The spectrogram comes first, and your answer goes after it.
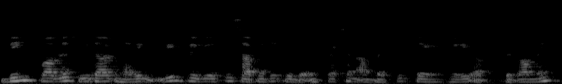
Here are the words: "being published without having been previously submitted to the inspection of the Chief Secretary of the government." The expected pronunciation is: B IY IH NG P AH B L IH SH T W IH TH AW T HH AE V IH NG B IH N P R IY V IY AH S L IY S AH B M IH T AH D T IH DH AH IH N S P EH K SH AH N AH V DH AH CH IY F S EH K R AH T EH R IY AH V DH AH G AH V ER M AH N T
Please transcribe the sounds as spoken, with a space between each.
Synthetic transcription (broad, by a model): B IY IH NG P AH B L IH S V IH T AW T HH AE V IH NG B IH N P R IY V IY AH S L IY S AH B M IH T AH D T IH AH IH N S P EH K SH AH N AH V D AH S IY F S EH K R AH T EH R IY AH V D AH G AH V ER M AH N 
